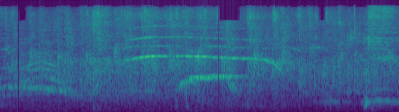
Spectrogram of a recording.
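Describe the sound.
An audience claps steadily for several seconds, a dense, even wash of applause, with a few high, sliding whistle-like tones and faint voices mixed in.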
